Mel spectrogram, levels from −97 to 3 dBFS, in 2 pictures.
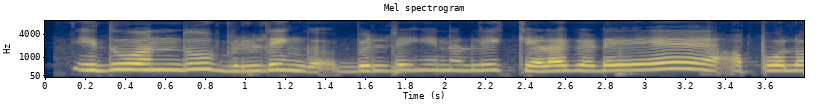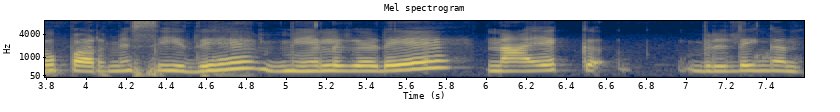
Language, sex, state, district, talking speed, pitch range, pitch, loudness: Kannada, male, Karnataka, Dharwad, 95 wpm, 240-280 Hz, 255 Hz, -16 LUFS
